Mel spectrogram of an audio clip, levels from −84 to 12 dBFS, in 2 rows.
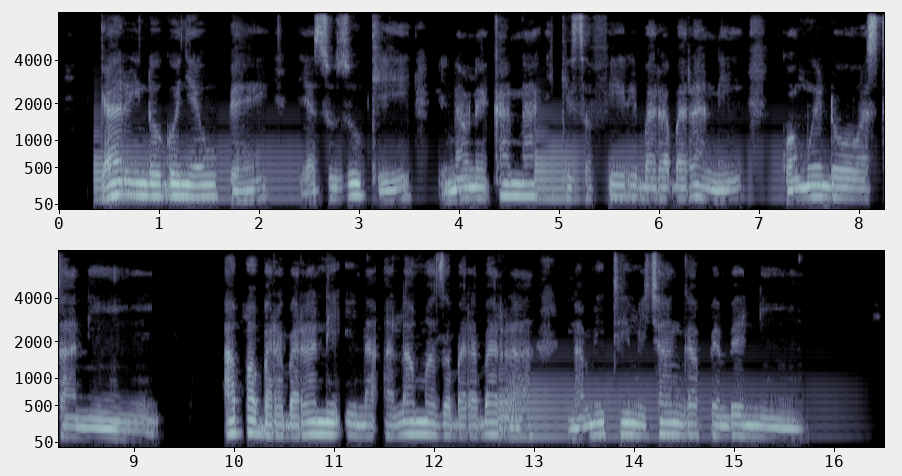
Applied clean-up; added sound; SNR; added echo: neural mask model RNNoise.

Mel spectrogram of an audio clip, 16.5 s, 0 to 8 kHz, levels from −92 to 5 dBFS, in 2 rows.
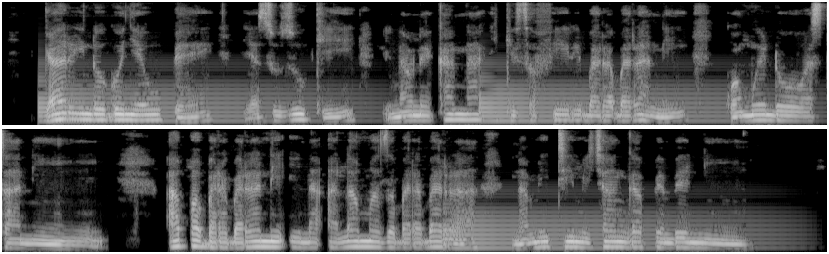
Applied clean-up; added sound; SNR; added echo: none; Keyboard (musical); 12 dB; none.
